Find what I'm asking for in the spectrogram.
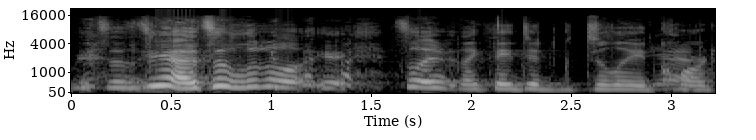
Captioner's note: laughing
